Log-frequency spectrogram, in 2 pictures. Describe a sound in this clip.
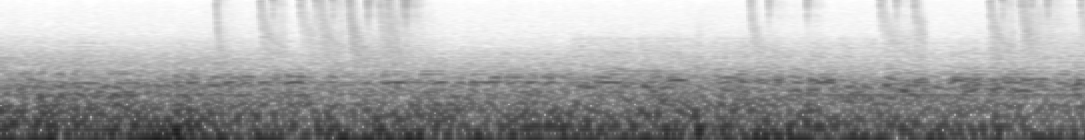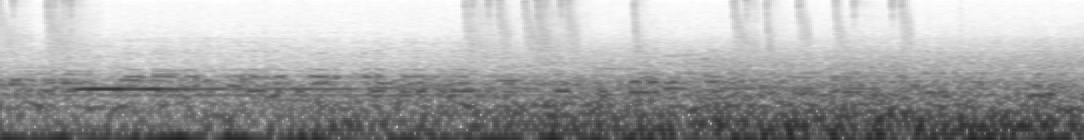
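Electronic shots zap in quick bursts.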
